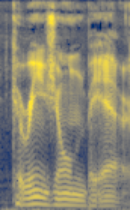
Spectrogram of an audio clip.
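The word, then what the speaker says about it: Karine Jean-Pierre: How do you pronounce her name? Smash? – Yeah. – Corinne Jean-Pierre. – Yeah. Yeah, there you go.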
